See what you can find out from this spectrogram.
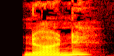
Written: nonne

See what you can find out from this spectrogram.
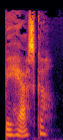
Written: behersker

